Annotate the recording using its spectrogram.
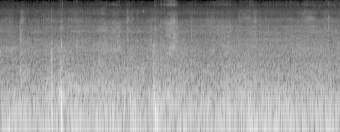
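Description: Wind rushing over the microphone of a camera on a moving bicycle, with steady low rumble and a few faint knocks.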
